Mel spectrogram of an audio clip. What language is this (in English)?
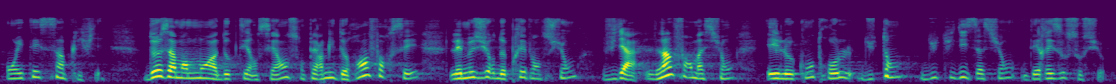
French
